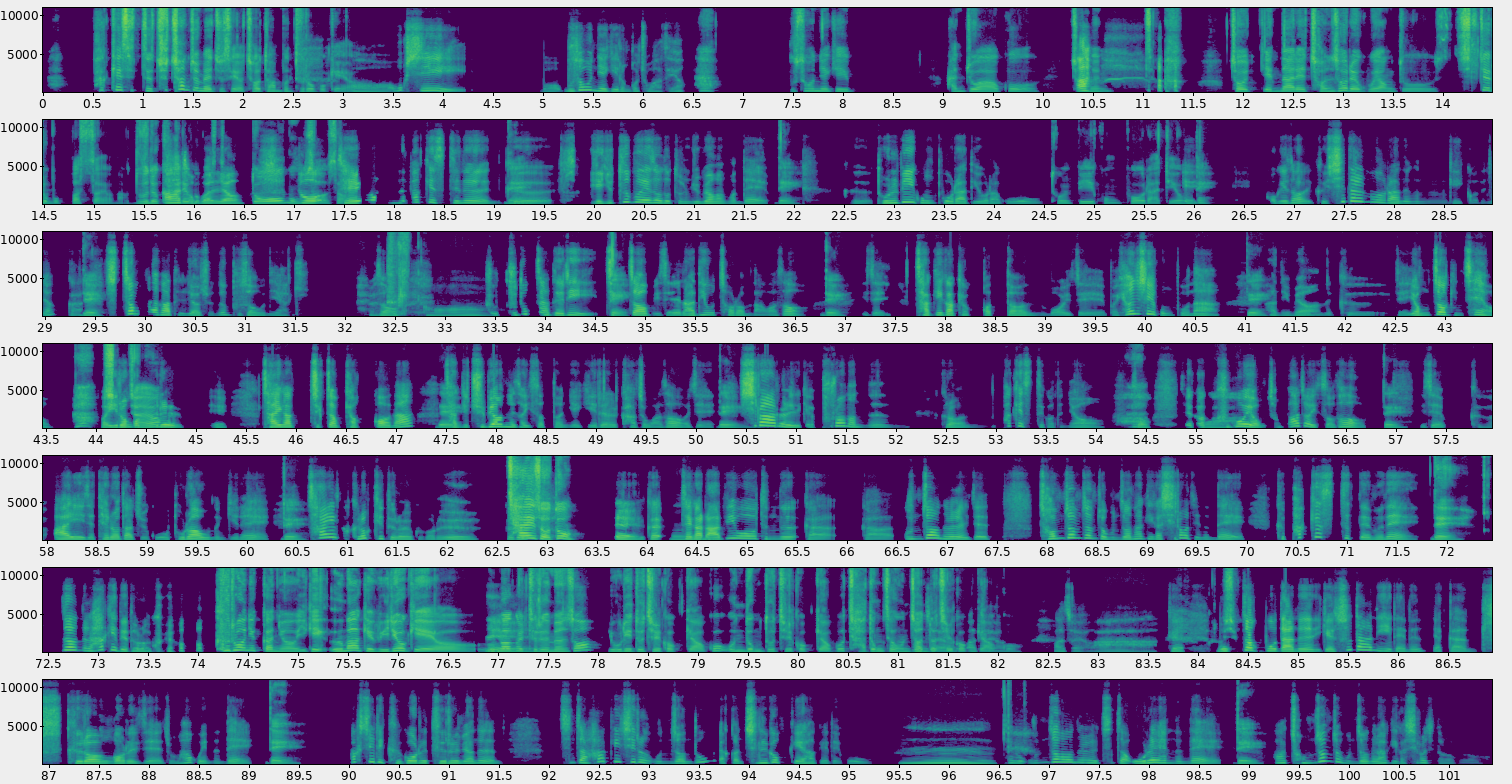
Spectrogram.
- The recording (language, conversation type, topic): Korean, unstructured, 운동할 때 음악과 팟캐스트 중 무엇을 듣는 것을 더 좋아하시나요?
- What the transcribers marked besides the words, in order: gasp; other background noise; tapping; other noise; laughing while speaking: "아"; laugh; gasp; gasp; laughing while speaking: "되더라고요"; laugh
